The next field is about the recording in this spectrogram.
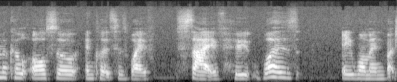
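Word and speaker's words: Sadhbh: And fun fact, Sive, if you don't know, if you're not Irish, is actually spelled S-A-D-H-B-H. I'll let that sink in for a second, and yes, it is pronounced Sive.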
